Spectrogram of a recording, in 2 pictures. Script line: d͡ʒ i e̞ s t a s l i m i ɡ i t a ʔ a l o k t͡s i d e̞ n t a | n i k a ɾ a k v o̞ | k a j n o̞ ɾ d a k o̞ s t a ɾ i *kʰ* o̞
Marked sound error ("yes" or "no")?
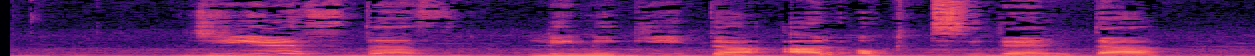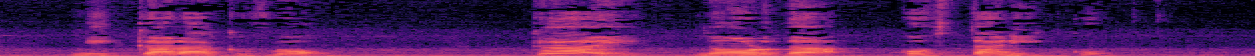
yes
